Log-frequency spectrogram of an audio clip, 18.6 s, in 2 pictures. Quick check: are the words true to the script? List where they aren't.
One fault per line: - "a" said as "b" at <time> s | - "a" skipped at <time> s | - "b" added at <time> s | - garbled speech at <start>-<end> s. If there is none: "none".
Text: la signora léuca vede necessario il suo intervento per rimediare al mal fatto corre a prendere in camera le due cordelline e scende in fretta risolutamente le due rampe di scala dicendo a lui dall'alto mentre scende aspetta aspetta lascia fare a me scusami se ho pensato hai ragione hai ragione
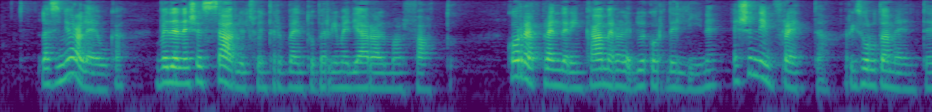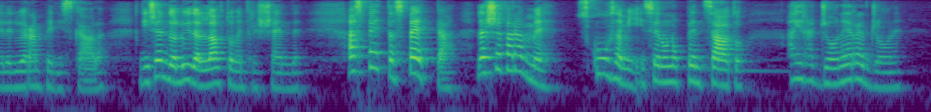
- "non" added at 15.9 s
